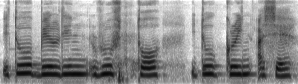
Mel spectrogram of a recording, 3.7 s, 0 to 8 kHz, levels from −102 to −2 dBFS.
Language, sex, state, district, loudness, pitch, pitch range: Nagamese, female, Nagaland, Dimapur, -14 LUFS, 245 Hz, 225-255 Hz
